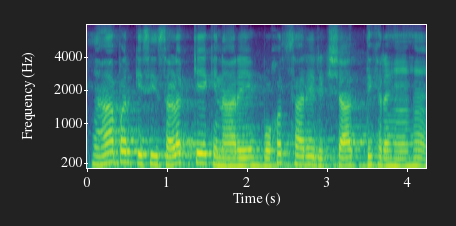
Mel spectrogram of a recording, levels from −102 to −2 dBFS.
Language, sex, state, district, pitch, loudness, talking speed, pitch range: Hindi, male, Uttar Pradesh, Budaun, 165 Hz, -15 LUFS, 170 wpm, 155-190 Hz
